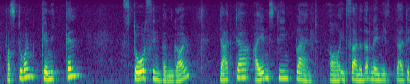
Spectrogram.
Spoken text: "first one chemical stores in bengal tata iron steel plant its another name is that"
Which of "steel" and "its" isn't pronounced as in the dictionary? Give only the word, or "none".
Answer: steel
